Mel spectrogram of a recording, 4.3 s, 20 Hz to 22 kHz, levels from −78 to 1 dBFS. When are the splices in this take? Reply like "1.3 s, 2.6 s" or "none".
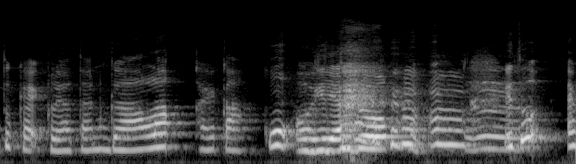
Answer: none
